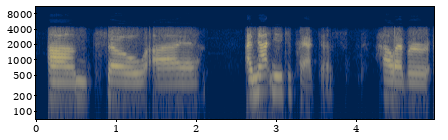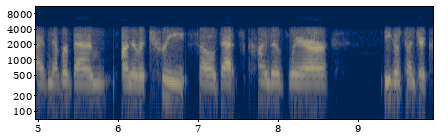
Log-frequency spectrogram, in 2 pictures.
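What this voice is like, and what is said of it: Raspy voice from a cold. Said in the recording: “I'm getting over a cold, so I apologize if I cough or if my voice sounds raspy ... you want to break into a blues song at any moment sound”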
